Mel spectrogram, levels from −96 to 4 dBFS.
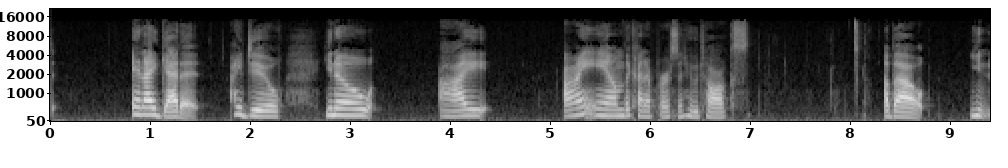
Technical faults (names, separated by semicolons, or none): none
